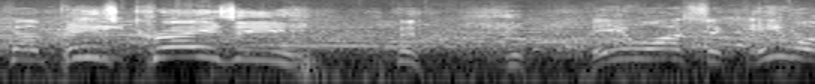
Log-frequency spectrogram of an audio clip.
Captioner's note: laughs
